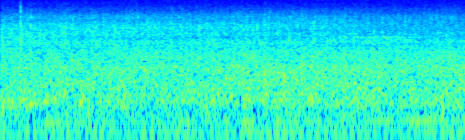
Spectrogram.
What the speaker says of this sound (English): A little bubbling brook.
